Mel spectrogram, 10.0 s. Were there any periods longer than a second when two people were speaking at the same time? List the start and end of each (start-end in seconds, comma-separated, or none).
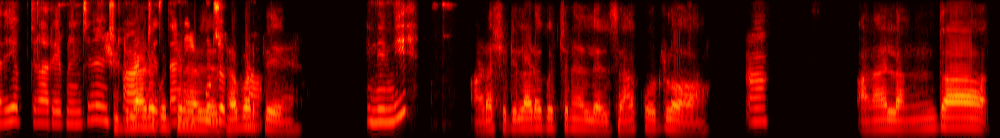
1.1-2.5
